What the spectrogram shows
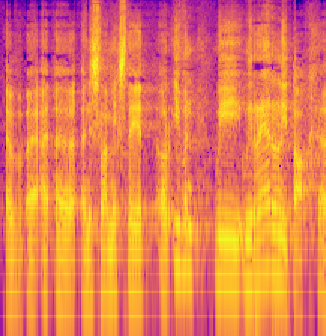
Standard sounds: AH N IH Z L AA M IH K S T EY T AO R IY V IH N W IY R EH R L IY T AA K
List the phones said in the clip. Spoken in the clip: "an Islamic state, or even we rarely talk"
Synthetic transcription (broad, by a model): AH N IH S L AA M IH K S T EY T AO R IY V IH N W IY R EH R L IY T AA K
